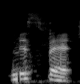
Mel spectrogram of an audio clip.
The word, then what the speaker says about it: MISFET: MISFET.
